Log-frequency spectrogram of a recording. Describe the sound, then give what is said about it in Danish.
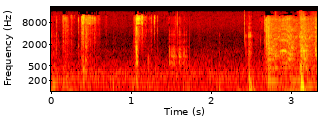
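A car engine starts up after the key is turned: a few short mechanical clicks and whirs, then the starter cranks and the motor catches into a loud, steady rumbling roar for the final second. “Ja, drej på nøglen.”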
